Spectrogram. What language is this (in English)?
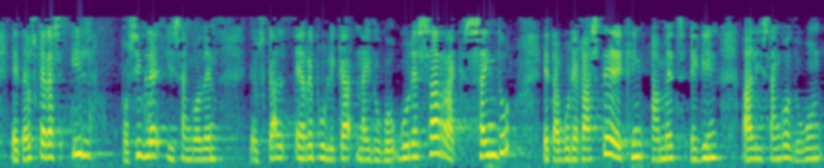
Basque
